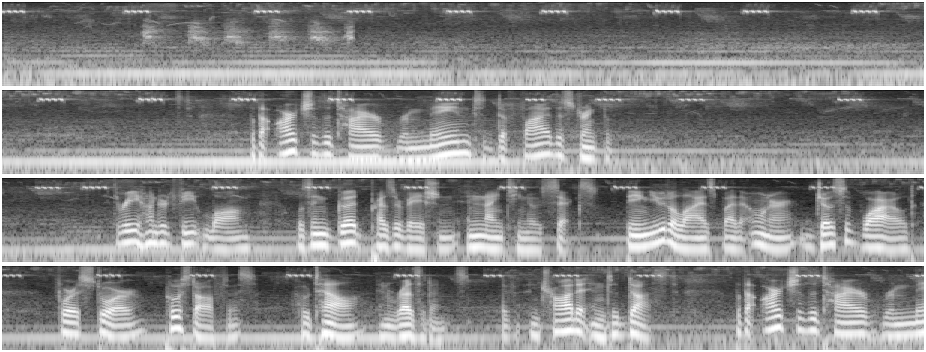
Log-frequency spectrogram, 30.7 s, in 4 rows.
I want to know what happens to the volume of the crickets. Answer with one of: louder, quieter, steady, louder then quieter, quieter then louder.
quieter.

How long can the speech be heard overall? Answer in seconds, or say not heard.
18 s.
